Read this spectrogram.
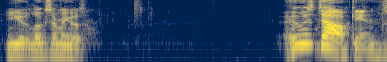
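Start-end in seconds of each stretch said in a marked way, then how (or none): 2.8-3.8 put-on startled drunk, high and loud; Crazy Eddie. Drunk looks over at whoever greeted him, loud confused voice. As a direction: call out like a confused town drunk. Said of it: "Crazy Eddie is the town drunk".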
